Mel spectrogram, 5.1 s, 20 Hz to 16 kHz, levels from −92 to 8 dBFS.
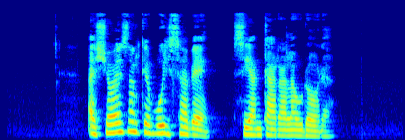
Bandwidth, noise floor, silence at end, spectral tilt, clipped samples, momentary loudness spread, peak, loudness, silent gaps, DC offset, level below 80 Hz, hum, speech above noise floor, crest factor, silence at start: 11.5 kHz; -77 dBFS; 0.95 s; -5.5 dB/octave; under 0.1%; 10 LU; -10 dBFS; -26 LUFS; none; under 0.1%; -78 dBFS; none; 51 dB; 18 dB; 1.1 s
